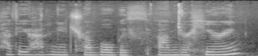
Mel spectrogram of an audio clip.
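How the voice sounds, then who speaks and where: A woman whispering softly and breathily in an ASMR medical roleplay, gently and carefully narrating an examination like a clinician. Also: lowish voice, flat delivery, normal speed, a little hiss or hum, low-quality recording.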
